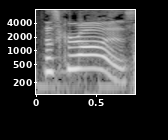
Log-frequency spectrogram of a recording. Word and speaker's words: Tuscarawas: Tuscarawas.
